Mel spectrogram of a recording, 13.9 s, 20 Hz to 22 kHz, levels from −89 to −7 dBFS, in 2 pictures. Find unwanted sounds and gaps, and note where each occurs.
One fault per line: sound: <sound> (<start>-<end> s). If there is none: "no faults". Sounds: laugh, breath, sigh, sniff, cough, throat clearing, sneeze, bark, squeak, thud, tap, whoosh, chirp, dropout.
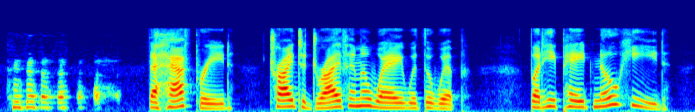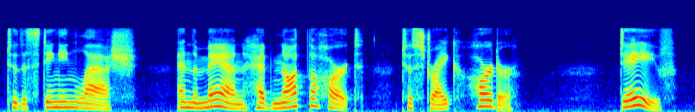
sound: laugh (0.1-1.2 s)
